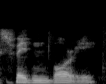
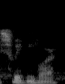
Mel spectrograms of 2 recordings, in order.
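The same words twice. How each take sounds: First: The name is said in a native-style pronunciation. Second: The name is said in an anglicized pronunciation. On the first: "properly pronounced something like" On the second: "in the regular way"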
